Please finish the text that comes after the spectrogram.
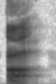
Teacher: the schah is a muffled lazy sound it usually sounds like a short u sound of uh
